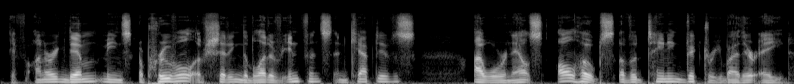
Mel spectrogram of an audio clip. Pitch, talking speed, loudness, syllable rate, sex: 105 Hz, 180 wpm, -19 LUFS, 5.7 syllables/s, male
